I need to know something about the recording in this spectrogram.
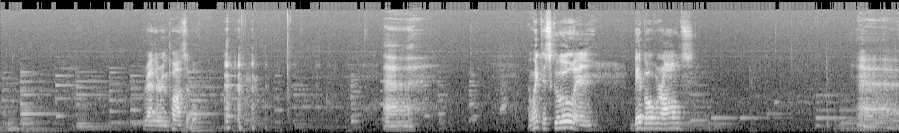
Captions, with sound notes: rather impossible. (Laughter) I went to school in bib overalls.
